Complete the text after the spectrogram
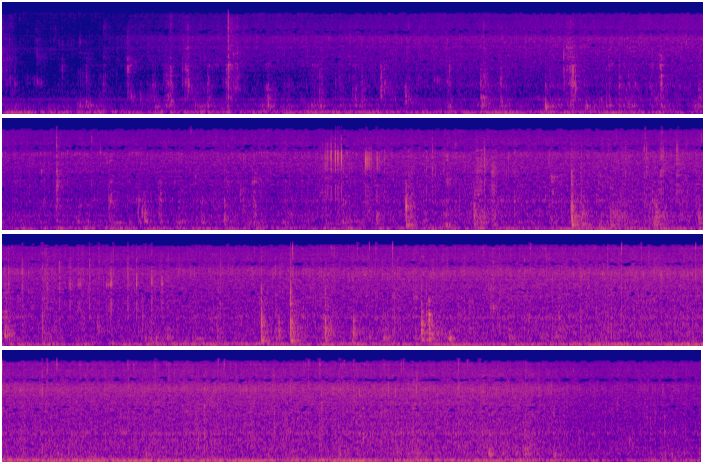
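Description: Food sizzles steadily on a hot pan.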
